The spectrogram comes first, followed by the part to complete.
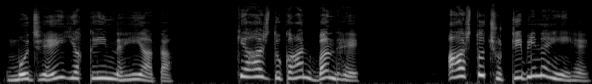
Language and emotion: Urdu, surprised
